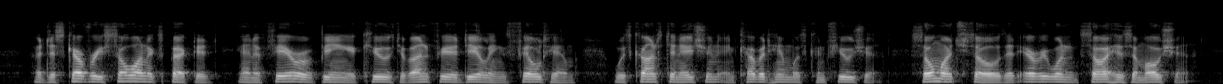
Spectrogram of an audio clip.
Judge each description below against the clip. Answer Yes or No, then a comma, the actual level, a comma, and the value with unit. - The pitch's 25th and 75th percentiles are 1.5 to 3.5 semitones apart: Yes, average, 2.9 semitones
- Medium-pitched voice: No, low, 115 Hz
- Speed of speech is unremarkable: Yes, average, 150 wpm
